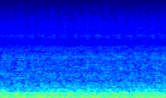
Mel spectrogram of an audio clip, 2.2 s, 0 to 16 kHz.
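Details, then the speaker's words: Jaguar XJ6 Series 3 six-cylinder petrol engine, customer car that almost stalls at red lights; after settling it has the typical lumpy, uneven idle, only slightly better after trying a different coil, so ignition is suspected as part of the cause. Rough idle, misfire. "and then when it settles down there it does have that typical uneven Idol"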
